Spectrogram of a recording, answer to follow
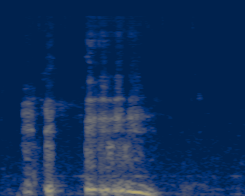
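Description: A man coughing: two short coughs, then a longer one that drops in pitch.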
